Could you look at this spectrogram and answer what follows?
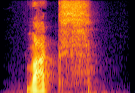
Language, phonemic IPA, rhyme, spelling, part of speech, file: German, /vaks/, -aks, Wachs, noun, De-Wachs.oga
- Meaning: 1. wax 2. cere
